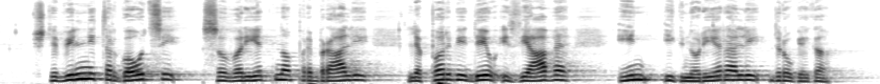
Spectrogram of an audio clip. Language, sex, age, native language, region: Slovenian, female, 30-49, Slovenian, Savinja region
